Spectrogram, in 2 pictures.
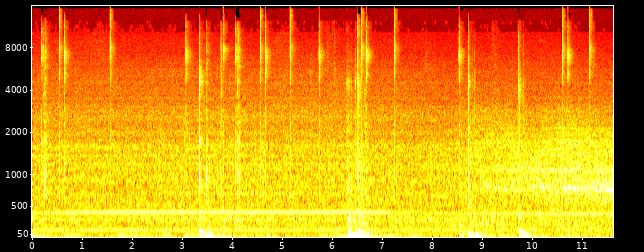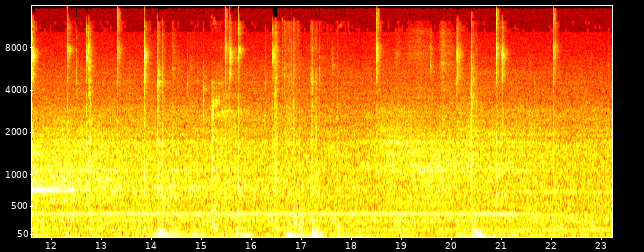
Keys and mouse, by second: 3.4 a, 3.5-4.0 middle drag, 4.5-5.2 right drag, 5.2 click, 6.4 shift+d, 8.8 d, 9.7 s, 11.1-12.4 drag, 12.4 middle click, 12.5 click, 12.6 middle click, 14.2 a, 17.2 KP_Decimal, 20.4 a.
